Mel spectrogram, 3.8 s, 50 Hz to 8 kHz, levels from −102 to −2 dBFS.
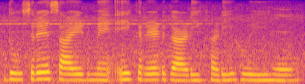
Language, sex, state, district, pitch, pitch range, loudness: Hindi, female, Uttar Pradesh, Lucknow, 205 Hz, 200-225 Hz, -15 LUFS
